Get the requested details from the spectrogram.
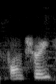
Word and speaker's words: feng shui: Así es, muchísimas gracias por la invitación, Kuailo, y la pronunciación que nosotros tenemos para el feng shui es así.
